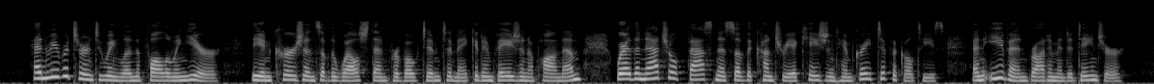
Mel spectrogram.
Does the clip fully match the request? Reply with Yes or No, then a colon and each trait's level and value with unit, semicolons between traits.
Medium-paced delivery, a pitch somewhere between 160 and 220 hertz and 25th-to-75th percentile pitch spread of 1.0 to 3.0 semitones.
No: average, 195 wpm; medium, 185 Hz; average, 3.9 semitones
